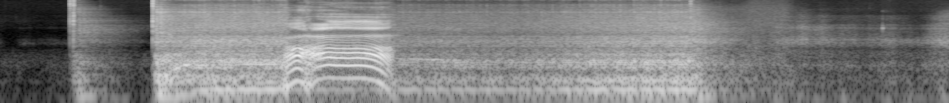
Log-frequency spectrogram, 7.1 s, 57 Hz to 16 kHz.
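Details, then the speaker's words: 2CV-based Falcon S kit car abandoned for 23 years, revival attempt with the battery reconnected: the starter engages sharply and spins the engine briskly for about four seconds with no grinding. Normal starter cranking, before the ignition and spark check. "huzzah that is uh pleasing that sounds um really good excellent what a recovery"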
